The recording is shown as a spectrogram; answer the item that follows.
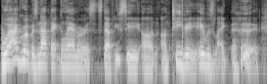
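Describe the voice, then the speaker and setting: A man with an American accent talks at a fairly high pitch, with vocal fry and lively intonation. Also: moderate pace, hardly any pauses. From San Francisco, California. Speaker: radio host. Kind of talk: casual chat.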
